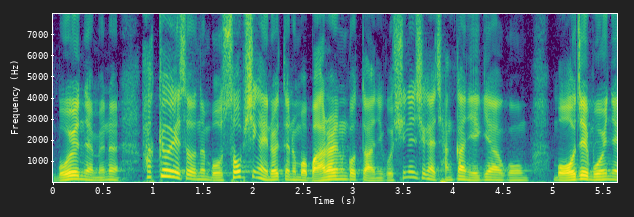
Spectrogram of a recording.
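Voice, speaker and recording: Man, youth pastor, high voice, very lively pitch, humorous storytelling sermon, speaks directly to teens.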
